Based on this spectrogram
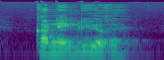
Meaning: flute (groove in a column)
- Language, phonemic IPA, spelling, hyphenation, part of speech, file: Dutch, /kɑ.nɛˈlu.rə/, cannelure, can‧ne‧lu‧re, noun, Nl-cannelure.ogg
